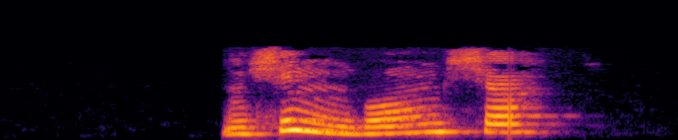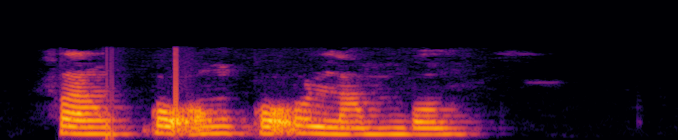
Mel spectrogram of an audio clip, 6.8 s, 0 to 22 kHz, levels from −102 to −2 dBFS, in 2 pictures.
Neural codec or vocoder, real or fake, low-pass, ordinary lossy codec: none; real; 5.4 kHz; AAC, 48 kbps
